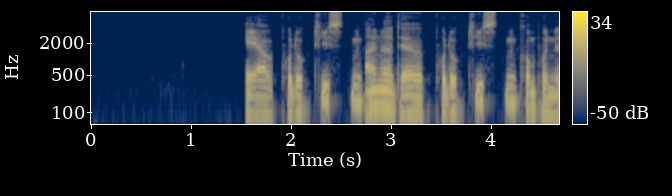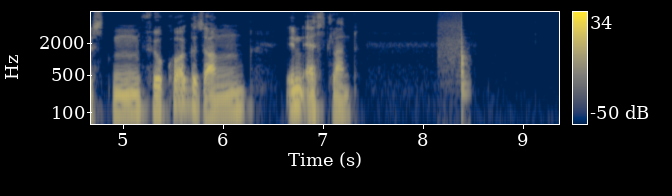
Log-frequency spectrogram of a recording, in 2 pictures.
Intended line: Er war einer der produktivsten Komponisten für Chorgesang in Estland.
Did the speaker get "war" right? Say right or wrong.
wrong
